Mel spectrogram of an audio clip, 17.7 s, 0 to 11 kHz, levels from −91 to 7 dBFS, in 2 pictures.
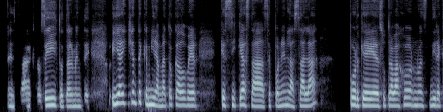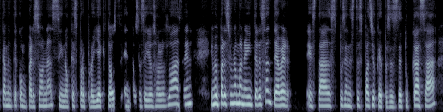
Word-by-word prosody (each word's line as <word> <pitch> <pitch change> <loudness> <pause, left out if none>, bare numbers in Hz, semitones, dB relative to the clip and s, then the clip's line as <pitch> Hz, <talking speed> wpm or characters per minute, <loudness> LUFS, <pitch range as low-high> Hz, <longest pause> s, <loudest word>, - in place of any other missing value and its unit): Exacto, 170 0 -5
sí, 205 +3 +5
totalmente. 175 - -3 0.4
Y 245 +3 +6
hay 265 -1 +4
gente 295 +1 -1
que, 245 - +1
mira, 220 -3 +5
me 180 0 -1
ha - - -6
tocado 210 -2 0
ver, 195 -1 0 0.4
que 215 - +3
sí 205 +1 -1
que 215 +4 0
hasta 175 -5 +1
se 175 +1 -8
pone 185 +1 -2
en 210 - 0
la 180 -3 0
sala, 185 - -1 0.6
porque 195 -3 +5
su 200 +2 -7
trabajo 195 +3 +1
no 200 0 -2
es 190 0 -8
directamente 195 -2 -2
con 175 -3 -5
personas, 180 +4 -3
sino 165 -4 -4
que 185 - -4
es 180 - -11
por 175 -2 -3
proyectos. 175 +4 0
Entonces, 170 0 -10
ellos 175 -1 -2
solos 175 +1 -4
lo 230 - -2
hacen, 235 +1 -1 0.4
y 225 - -1
me 245 - +7
parece 255 +2 +3
una 265 - +4
manera 235 -3 +4
interesante. 230 +3 0
A 195 - +5
ver, 200 -2 +2 0.3
estás, 185 0 -2
pues, 200 -1 -6
en 190 -2 -1
este 180 +4 -6
espacio 195 +2 -1
que, 170 -4 +1
pues, 150 -2 -9
es 155 0 -5
de 170 - +1
tu 170 -2 -10
casa, 190 +4 +1
190 Hz, 195 wpm, -22 LUFS, 175-215 Hz, 0.6 s, me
